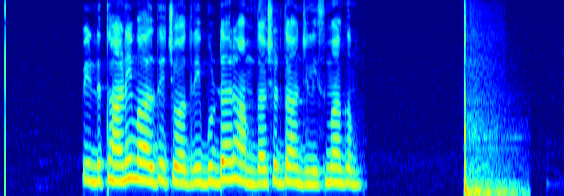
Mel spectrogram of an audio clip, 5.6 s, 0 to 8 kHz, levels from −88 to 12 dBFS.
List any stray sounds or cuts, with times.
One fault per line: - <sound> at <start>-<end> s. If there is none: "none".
- thud at 4.6-5.3 s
